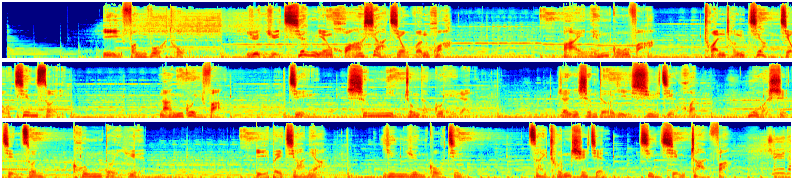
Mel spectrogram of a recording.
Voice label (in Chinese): 男 宣传片 酒 厚重; 南贵坊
